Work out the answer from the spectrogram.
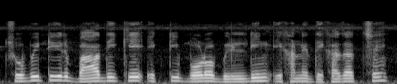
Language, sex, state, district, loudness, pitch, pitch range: Bengali, male, West Bengal, Alipurduar, -17 LUFS, 150 Hz, 135-170 Hz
